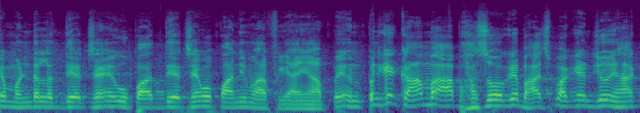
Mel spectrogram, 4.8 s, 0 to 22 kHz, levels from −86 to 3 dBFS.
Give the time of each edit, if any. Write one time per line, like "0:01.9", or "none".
0:02.8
